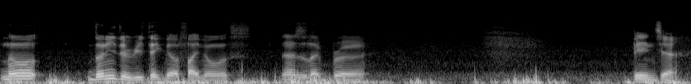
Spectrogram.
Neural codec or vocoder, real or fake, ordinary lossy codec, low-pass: none; real; none; none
